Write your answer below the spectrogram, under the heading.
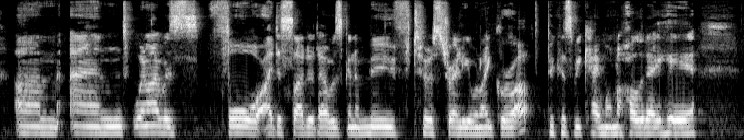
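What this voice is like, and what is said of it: London English accent. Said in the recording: “you were born in London, uh, which we can tell by your gorgeous accent.”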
